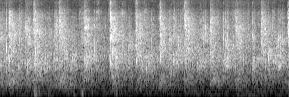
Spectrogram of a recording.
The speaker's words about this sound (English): Round of applause.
